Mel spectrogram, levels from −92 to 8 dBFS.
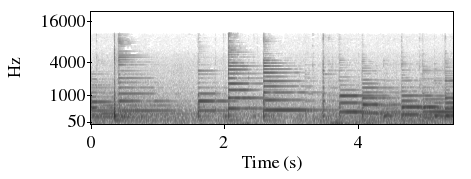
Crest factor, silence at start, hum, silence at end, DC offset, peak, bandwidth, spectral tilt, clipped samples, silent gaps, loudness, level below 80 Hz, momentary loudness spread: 20 dB; 0 s; none; 0 s; under 0.1%; -6 dBFS; 11.5 kHz; -5.5 dB/octave; under 0.1%; none; -27 LUFS; -46 dBFS; 10 LU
